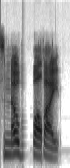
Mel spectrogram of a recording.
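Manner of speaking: very loud shout, bellowed at full volume. In a role-play game, a character turns to a companion and speaks: very loud. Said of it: "very loudly".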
